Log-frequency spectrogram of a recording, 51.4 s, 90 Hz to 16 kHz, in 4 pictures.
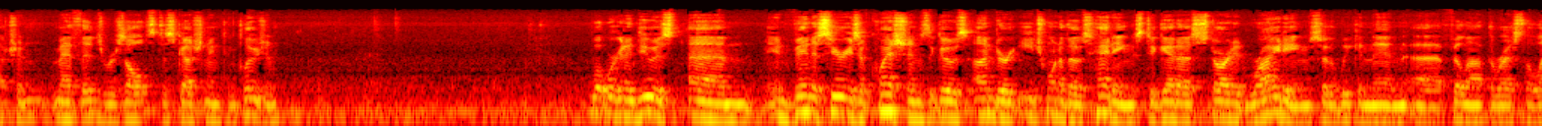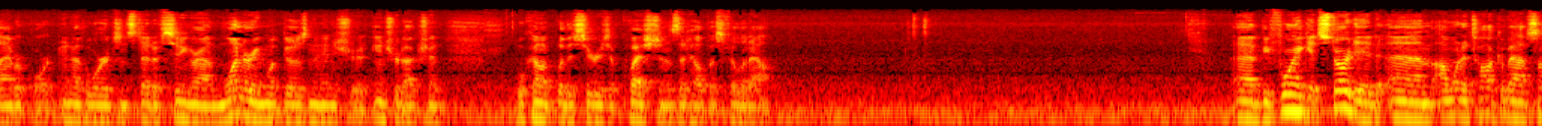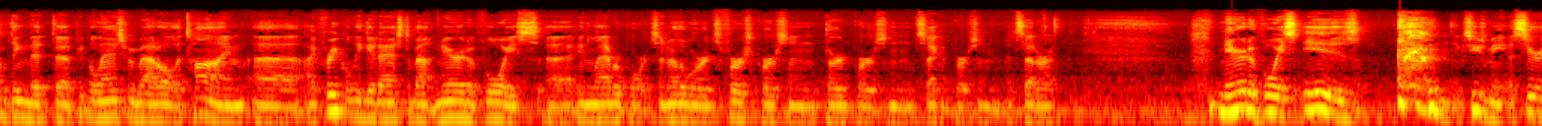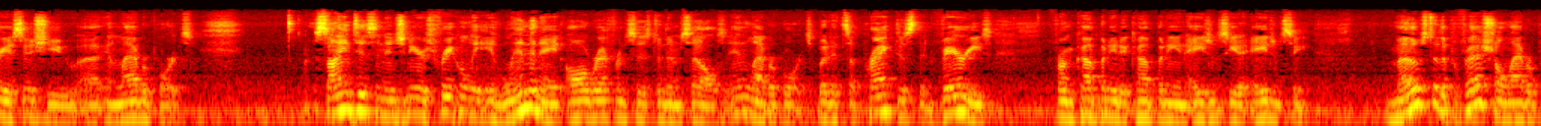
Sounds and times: Speech: 0:00.0 - 0:02.4, 0:04.9 - 0:19.4, 0:23.1 - 0:34.6, 0:35.8 - 0:40.2, 0:41.0 - 0:49.5, 0:50.1 - 0:51.3.

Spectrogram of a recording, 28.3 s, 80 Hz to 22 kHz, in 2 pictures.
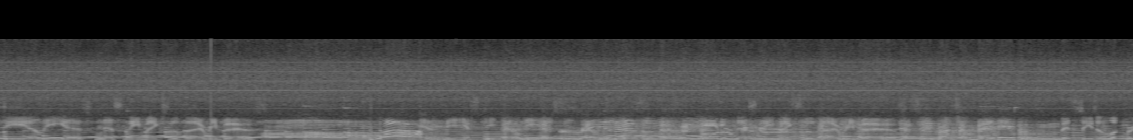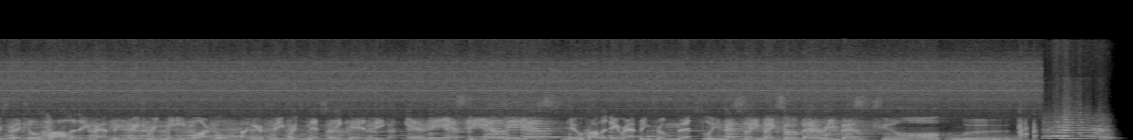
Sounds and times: Music: 0:00.0 - 0:27.6.

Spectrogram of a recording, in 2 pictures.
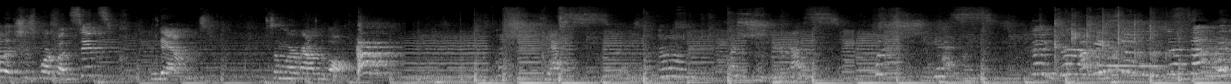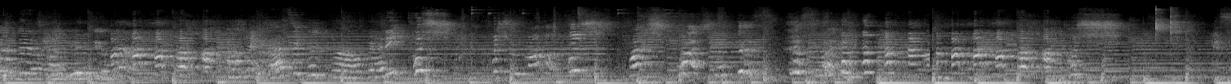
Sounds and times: Music: 0:00.0 - 0:24.6.

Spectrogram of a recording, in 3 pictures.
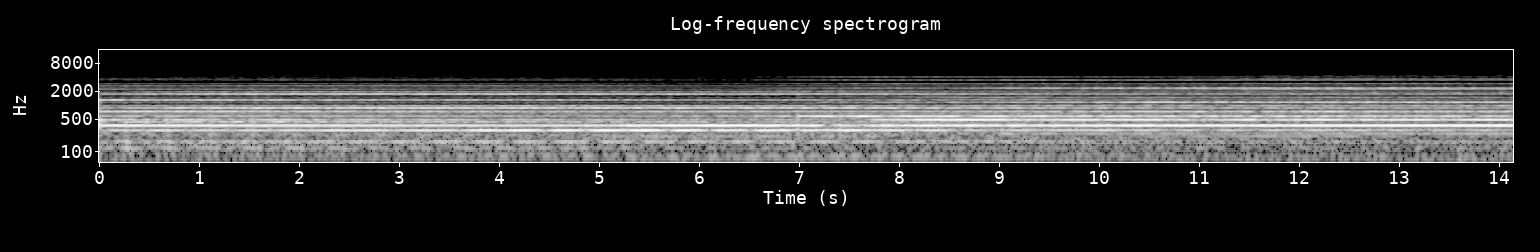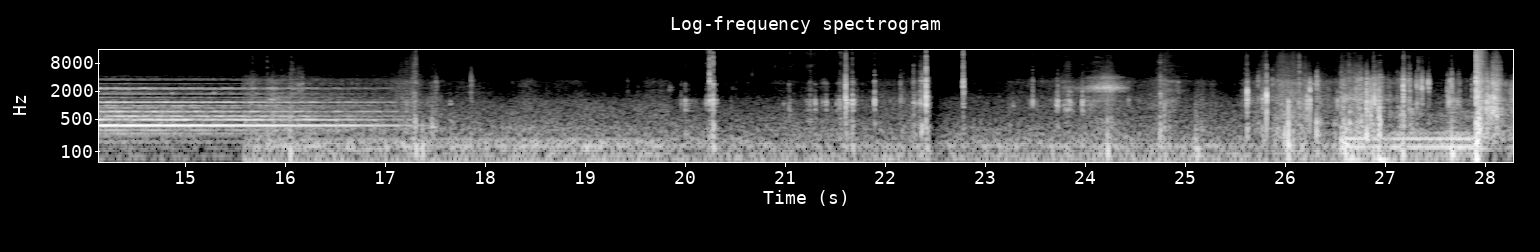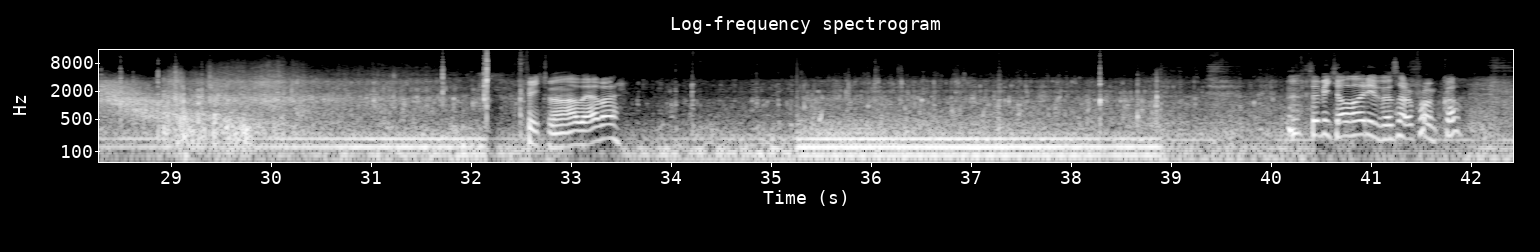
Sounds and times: Music: 0:00.0 - 0:17.4.

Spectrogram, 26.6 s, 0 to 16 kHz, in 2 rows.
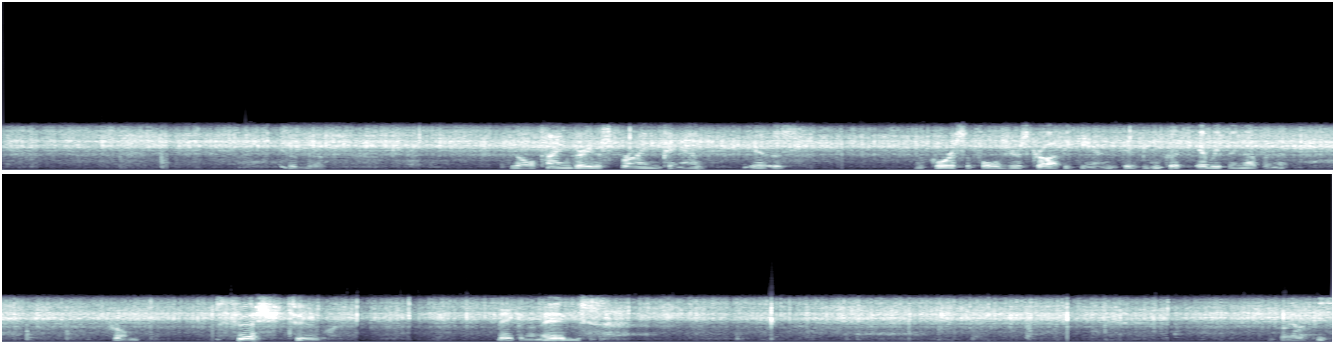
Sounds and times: Fire: 0:00.0 - 0:26.6
Speech: 0:02.8 - 0:03.2, 0:05.1 - 0:08.0, 0:09.2 - 0:12.9, 0:14.4 - 0:14.7, 0:15.4 - 0:16.7, 0:18.3 - 0:19.4, 0:26.1 - 0:26.6.

